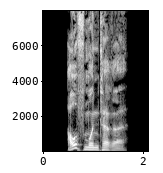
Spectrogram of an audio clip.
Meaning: inflection of aufmuntern: 1. first-person singular dependent present 2. first/third-person singular dependent subjunctive I
- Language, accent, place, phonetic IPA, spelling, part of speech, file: German, Germany, Berlin, [ˈaʊ̯fˌmʊntəʁə], aufmuntere, verb, De-aufmuntere.ogg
